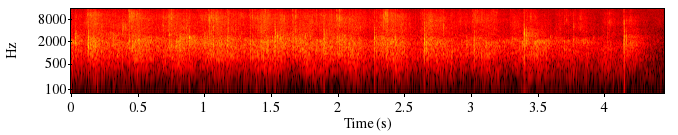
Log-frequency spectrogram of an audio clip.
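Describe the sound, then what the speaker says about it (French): Audience applause for a startup pitch at a startup contest during the West Web Festival: a steady, dense round of clapping from a sizeable crowd that holds for several seconds. "Merci, on peut t'applaudir."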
